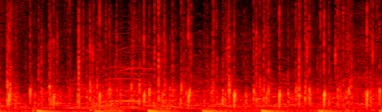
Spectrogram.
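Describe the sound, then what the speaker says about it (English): Polite applause from a thinning crowd at Charlie Murphy Stadium after a high school football game, a soft, diffuse patter of clapping heard at a distance under a low rhythmic hum of background sound. "Polite applause from those still left here at Charlie Murphy Stadium"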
